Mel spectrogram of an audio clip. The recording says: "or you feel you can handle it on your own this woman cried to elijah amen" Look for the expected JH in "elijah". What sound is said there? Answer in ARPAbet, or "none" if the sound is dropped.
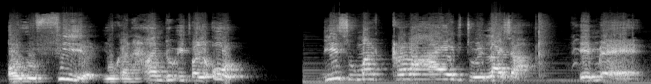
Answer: SH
